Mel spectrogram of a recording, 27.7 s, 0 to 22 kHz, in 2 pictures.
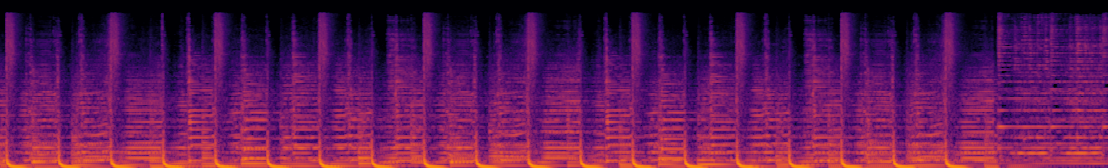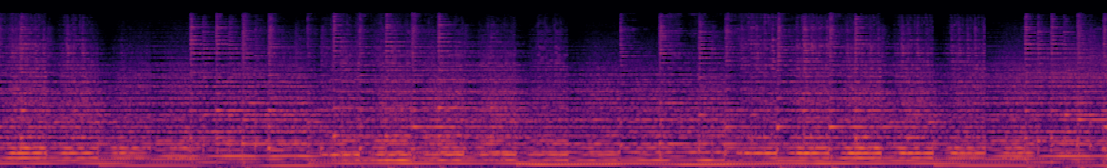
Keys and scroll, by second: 3.5 ctrl+space, 6.0 ctrl+space, 13.4-15.9 typing, 17.5-22.9 typing.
